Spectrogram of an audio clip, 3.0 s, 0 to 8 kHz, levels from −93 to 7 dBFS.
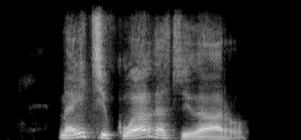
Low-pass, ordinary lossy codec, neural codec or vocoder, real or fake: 7.2 kHz; Opus, 64 kbps; codec, 16 kHz, 1 kbps, X-Codec, HuBERT features, trained on LibriSpeech; fake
